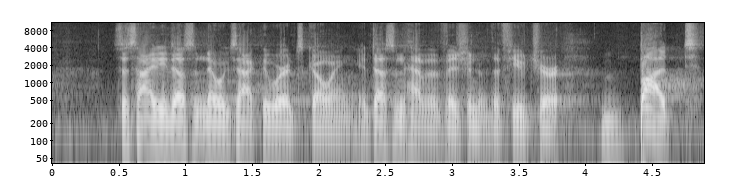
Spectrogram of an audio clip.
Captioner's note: none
